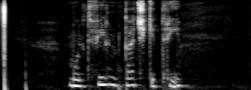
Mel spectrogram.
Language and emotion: Russian, neutral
